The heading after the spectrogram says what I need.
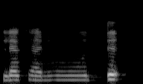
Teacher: And in لَكَنُودٍ, I do page the dal double dhammas, a dal sukun because of the full stop. Therefore, I have to do qalqala on it. · the 2 dals in these 2 verses had to be recited with qalqala just before the full stop because we changed them to a dal sukun.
